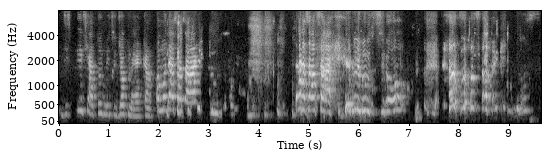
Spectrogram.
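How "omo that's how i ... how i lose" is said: laughing through the punchline. Real, not acted. Laughing to her host about how she won. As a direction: let the laugh take over the words.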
